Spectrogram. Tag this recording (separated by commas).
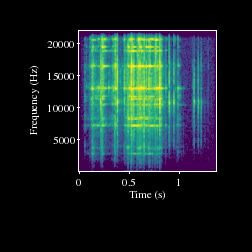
Keys jangling, Domestic sounds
